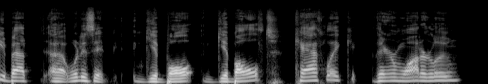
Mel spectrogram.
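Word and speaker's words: Gibault: Gibol Gibbalt Catholic there in Wateroo. Yeah, Jabau. Jabi Catholic, I I think is technically how you pronounce it.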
